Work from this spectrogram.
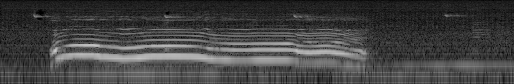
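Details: Alaskan Malamute howling along with fire trucks: one sustained, steady howl of about three seconds, slightly wavering, then dipping lower before cutting off, over a faint low hum.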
